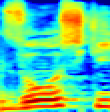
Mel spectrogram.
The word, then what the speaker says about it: 雑色: の雑ですね混雑の雑に色って書いて雑の雑な色って書いて雑色って読むんですけどこれは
